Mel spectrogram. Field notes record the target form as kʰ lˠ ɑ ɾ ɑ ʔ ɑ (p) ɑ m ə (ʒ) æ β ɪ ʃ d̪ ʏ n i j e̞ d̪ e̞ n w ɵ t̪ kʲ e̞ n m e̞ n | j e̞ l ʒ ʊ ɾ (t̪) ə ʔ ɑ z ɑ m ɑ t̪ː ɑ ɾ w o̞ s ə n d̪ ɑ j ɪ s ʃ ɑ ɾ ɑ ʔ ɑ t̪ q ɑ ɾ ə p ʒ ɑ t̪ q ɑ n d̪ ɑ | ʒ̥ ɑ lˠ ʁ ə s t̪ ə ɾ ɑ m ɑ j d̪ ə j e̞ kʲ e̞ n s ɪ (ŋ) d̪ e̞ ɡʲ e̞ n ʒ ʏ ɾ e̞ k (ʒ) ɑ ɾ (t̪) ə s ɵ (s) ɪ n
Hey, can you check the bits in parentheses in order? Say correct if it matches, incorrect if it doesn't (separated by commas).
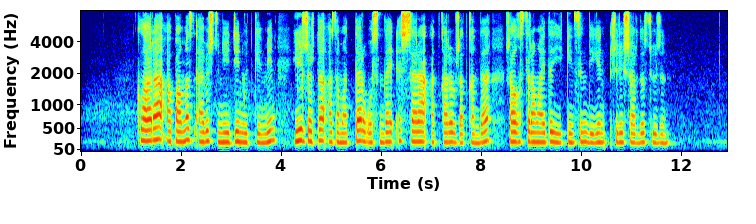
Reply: correct, incorrect, correct, correct, incorrect, incorrect, incorrect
